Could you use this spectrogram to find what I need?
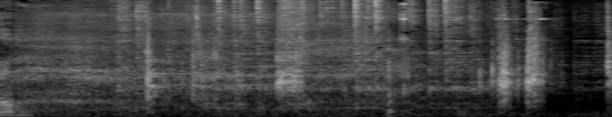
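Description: Small metal parts clink together in a hand.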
